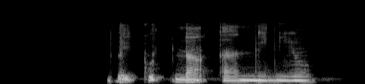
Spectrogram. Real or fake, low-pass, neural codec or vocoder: fake; 7.2 kHz; codec, 44.1 kHz, 2.6 kbps, SNAC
